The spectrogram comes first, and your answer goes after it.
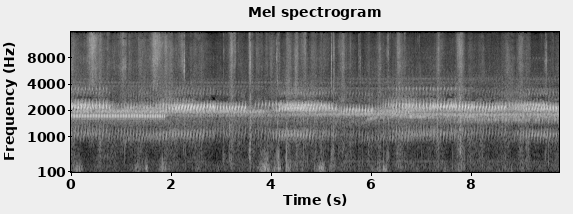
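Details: Frogs and toads calling together in a continuous rattling chorus, layered pulsed trills holding steady, with soft low thumps beneath and slight dips in loudness.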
